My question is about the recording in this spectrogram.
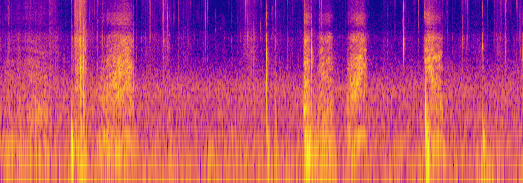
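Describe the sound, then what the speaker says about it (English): A cheap survival-kit pocket chain saw rasps through a springy pine branch in short, uneven bursts of scraping and crackling, close up, with pauses between strokes and no talking. "I'm just going to wrap the saw around like that, and I'm now going to zoom in so you can see it hopefully cut"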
